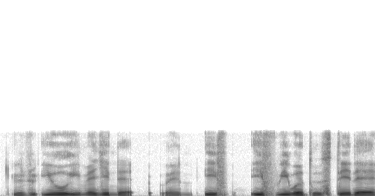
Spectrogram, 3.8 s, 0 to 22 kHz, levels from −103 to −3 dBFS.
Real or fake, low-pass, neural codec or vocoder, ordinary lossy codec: fake; 7.2 kHz; autoencoder, 48 kHz, 128 numbers a frame, DAC-VAE, trained on Japanese speech; none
